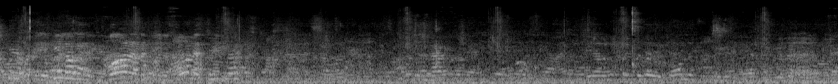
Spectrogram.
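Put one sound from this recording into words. A crowd of men chatters and calls out loudly close by.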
